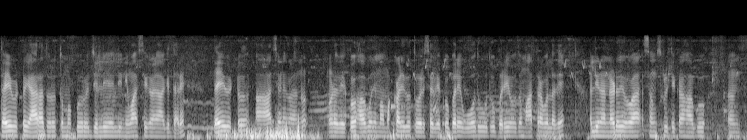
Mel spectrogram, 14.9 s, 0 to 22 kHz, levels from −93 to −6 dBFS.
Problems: constant background noise, continuous background conversations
